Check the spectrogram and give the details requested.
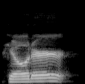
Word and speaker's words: Pyotr: so i'm going to call him peter but it's more like pyotr uh kochecov who's come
